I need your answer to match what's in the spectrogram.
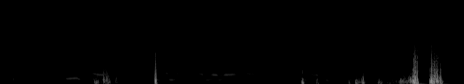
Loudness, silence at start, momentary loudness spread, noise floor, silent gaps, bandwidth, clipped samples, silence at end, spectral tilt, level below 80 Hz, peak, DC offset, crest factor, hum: -46 LUFS; 0.95 s; 21 LU; -88 dBFS; none; 13.5 kHz; under 0.1%; 0.2 s; -10.5 dB/octave; -58 dBFS; -22 dBFS; under 0.1%; 28 dB; none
